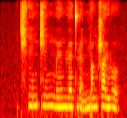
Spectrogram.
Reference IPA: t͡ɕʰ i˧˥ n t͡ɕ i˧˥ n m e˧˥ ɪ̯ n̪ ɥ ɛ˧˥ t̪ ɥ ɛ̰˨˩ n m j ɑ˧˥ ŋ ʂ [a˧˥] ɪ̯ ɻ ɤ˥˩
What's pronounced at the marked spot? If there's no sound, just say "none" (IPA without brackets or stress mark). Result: a˥˧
